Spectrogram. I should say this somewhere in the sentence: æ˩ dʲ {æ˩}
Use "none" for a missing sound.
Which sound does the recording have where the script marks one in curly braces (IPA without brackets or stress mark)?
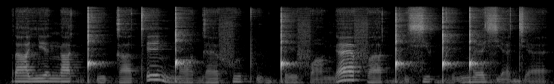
æ˩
